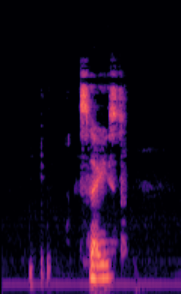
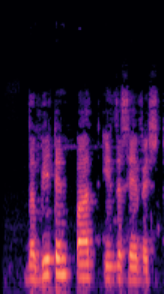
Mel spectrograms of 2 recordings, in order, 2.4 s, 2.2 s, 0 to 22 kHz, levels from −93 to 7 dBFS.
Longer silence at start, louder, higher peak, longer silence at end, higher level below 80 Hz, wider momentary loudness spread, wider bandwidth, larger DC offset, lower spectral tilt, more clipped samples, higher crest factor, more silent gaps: about the same, 0.4 s vs 0.35 s; about the same, -20 LUFS vs -20 LUFS; about the same, -4 dBFS vs -4 dBFS; first, 0.75 s vs 0.1 s; second, -64 dBFS vs -54 dBFS; about the same, 11 LU vs 9 LU; first, 9.6 kHz vs 7.4 kHz; neither; second, -3 dB/octave vs -6.5 dB/octave; neither; first, 22 dB vs 16 dB; neither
